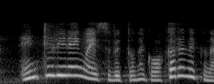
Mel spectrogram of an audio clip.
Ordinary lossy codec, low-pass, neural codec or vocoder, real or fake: AAC, 48 kbps; 7.2 kHz; codec, 24 kHz, 0.5 kbps, DualCodec; fake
